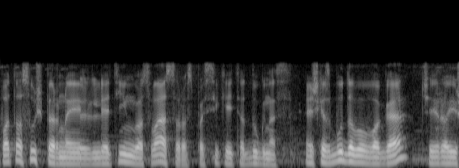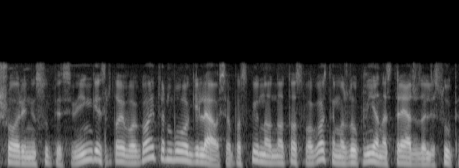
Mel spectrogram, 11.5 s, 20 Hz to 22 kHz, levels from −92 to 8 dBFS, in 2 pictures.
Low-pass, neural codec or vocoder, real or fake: 5.4 kHz; none; real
